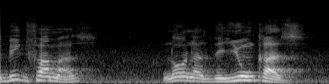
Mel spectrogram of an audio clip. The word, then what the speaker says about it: Junker: it had the big farmers known as the junkas it's written in the junkers but it's pronounced as the jungkas the in the German Kingdom of Prussia one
